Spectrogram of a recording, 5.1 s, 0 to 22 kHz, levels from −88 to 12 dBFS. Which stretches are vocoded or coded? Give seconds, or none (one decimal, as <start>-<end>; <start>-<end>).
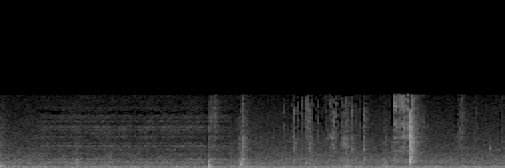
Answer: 0.4-2.3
